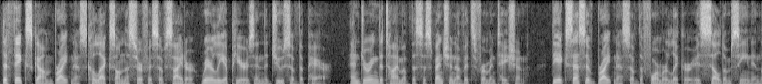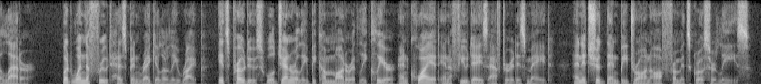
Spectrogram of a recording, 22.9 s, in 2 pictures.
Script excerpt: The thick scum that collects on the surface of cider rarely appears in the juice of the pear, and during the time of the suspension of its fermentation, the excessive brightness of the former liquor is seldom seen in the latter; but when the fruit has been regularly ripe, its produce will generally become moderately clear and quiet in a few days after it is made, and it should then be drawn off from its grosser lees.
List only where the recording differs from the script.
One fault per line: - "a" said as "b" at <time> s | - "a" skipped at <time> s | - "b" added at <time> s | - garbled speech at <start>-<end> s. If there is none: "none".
- "that" said as "brightness" at 0.8 s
